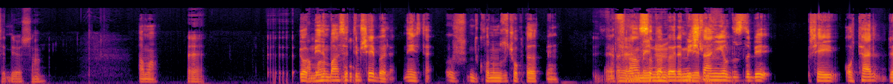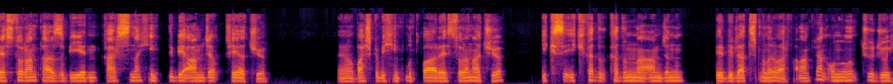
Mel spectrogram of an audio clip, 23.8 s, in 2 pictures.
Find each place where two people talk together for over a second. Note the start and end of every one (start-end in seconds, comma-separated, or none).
8.2-9.5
